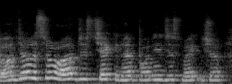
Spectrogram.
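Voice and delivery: high-pitched mock reassurance; checking-up caller. Someone phones just to check up, high mock-concerned voice.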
